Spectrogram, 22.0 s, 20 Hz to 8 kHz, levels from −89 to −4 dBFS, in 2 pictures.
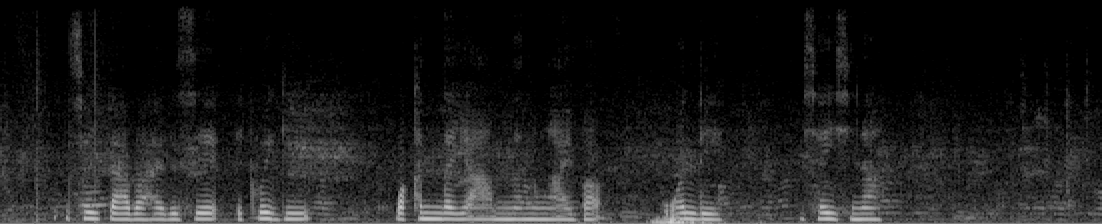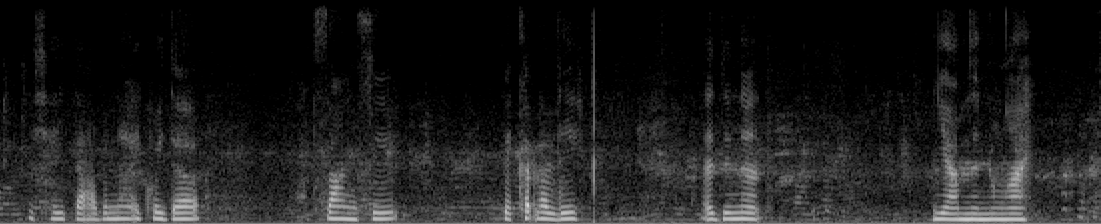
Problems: background sounds at intervals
